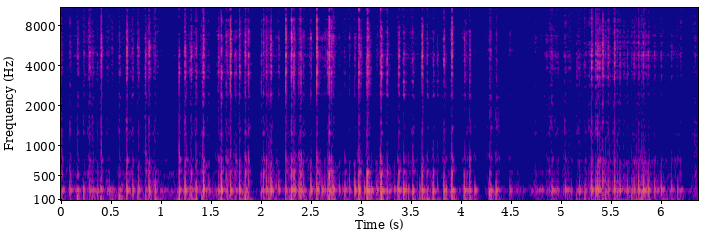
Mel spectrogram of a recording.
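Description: Fingernails of both hands scratch the hollow metal mesh grille of a black microphone, producing a dense, rapid scraping and rustling that is heavy in the lows, with a steady tonal hum around 240 Hz. The scratching continues with brief pauses near 2 and 4 seconds, then carries on more softly to the end.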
